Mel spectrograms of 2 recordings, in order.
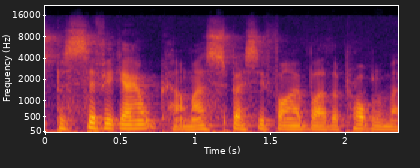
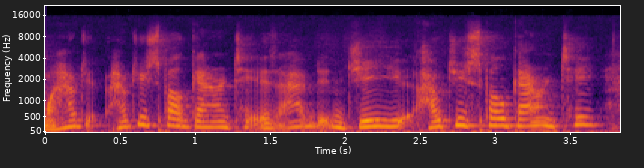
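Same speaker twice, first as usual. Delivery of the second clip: mock baffled, higher and softer, hurried; confused problem owner; 8 semitones higher, 7 dB quieter than usual. Facilitator imitating a baffled problem owner, lightly mock-confused. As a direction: play the flustered owner fumbling the spelling. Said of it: "people saying".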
